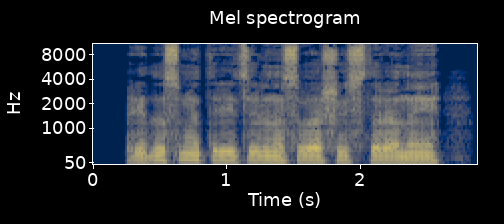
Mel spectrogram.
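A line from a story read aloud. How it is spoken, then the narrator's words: Grim, smiling. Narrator (Russian): мрачно улыбнулся Холт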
